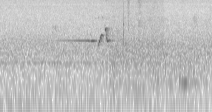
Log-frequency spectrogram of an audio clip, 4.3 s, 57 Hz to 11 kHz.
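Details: Japanese bush warbler in spring, 18 May 2016, Mizunuma Onsen in Midori, Gunma, Japan, surrounded by mountains: a held whistle rising into a brief flourish near mid-clip, set against a steady low background hum.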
